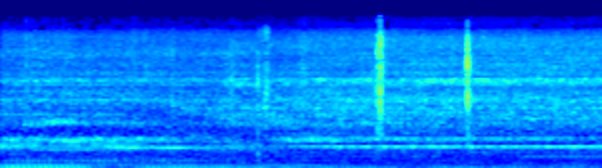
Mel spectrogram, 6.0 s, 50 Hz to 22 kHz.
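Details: Bajaj Pulsar NS160 BS6 with weak battery, after refitting throttle body hose that had come off causing air leak, popping and no-start: single settles into an even quiet idle, no popping or spitting from intake; normal idle.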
